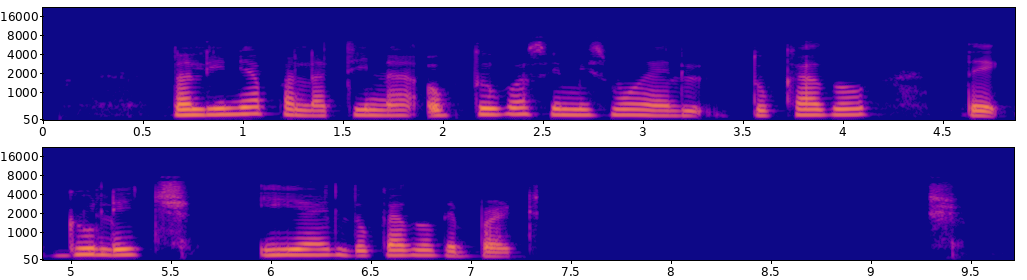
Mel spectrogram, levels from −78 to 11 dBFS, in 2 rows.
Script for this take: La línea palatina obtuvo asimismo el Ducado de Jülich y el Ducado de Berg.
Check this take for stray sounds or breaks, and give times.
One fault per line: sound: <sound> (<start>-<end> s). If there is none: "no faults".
no faults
